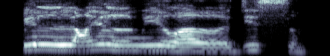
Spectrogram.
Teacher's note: Huruf mimnya dia harus kebaca ya, enggak boleh hilang.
